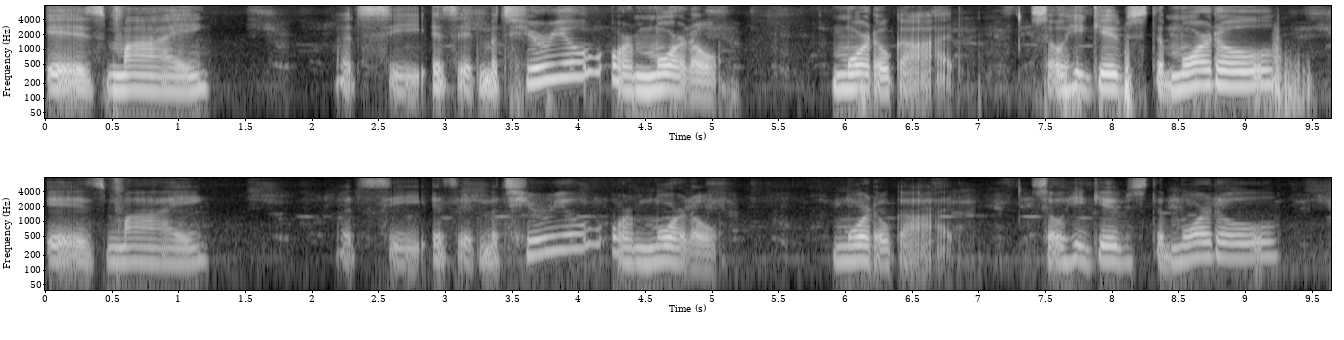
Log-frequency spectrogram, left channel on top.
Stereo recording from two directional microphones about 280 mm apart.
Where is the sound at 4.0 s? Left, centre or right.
Left.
